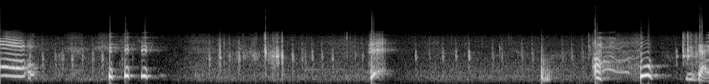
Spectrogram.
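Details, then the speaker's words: About five abrupt hiccup catches in seven seconds among baby sounds and adult talk, a baby boy and his parent both having hiccups; hiccups. "You poor thing, you have the hiccups too."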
